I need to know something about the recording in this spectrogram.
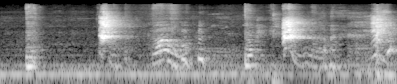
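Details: A puppy keeps trying to bite a man's beard, giving two sharp, high yipping barks about two seconds apart, with a man's voice speaking between them.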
